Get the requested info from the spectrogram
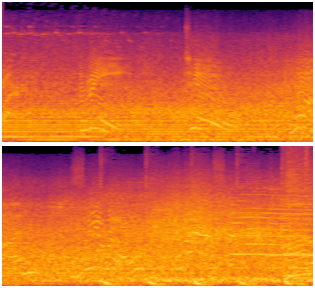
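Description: Cartoon rocket-launch sound effect: a rushing engine noise that builds and grows louder over the last couple of seconds as the rocket lifts off, heard under a countdown voice and music.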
